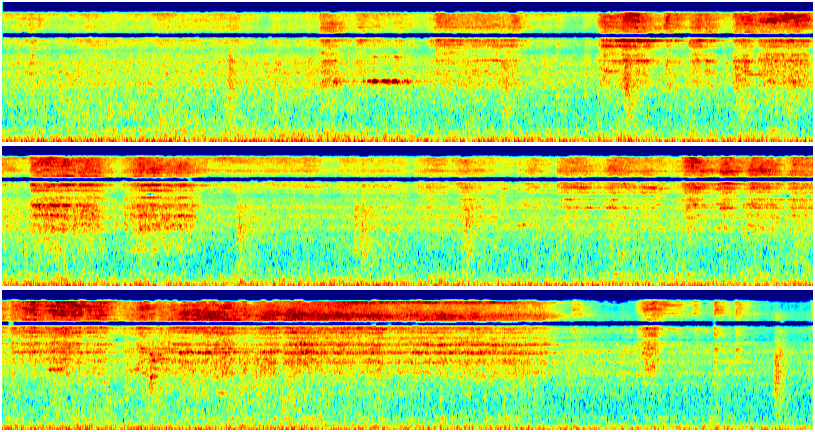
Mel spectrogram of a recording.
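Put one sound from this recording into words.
Train wheels clatter and click over rail joints.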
